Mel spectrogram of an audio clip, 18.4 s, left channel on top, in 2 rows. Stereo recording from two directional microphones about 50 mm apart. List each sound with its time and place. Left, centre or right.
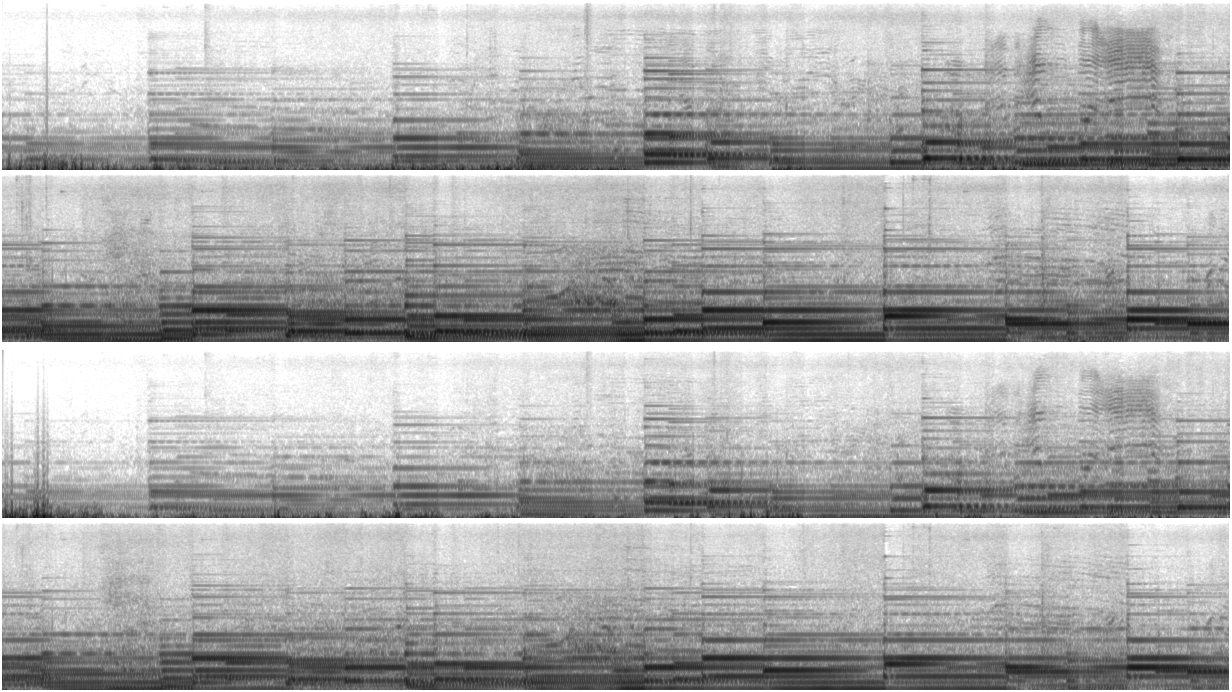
3.0 s music: left
4.7 s music: left
6.7 s music: centre
8.1 s music: left
8.7 s music: centre
9.3 s music: left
